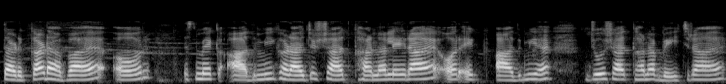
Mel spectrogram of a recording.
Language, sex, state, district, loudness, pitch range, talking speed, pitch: Hindi, female, Rajasthan, Jaipur, -14 LUFS, 215-245 Hz, 205 wpm, 230 Hz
